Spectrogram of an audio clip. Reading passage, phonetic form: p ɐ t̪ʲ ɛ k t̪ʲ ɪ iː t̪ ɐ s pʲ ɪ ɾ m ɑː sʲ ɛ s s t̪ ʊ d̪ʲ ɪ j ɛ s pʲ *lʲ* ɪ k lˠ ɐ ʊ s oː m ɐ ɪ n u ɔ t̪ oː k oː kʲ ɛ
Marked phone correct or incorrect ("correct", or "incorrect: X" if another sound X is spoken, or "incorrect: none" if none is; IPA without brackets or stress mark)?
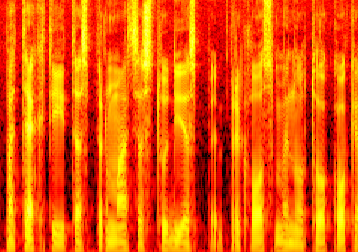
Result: incorrect: ɾʲ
